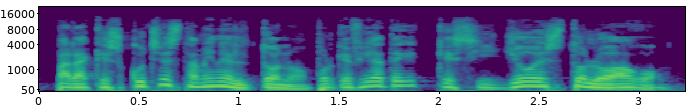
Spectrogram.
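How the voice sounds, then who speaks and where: A man's voice: medium pitch, animated, a little mellow, no room sound, studio quality. A man giving a live online sales lesson, talking casually to listeners and acting out example sales conversations. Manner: conversational, acts out sales dialogues with pauses. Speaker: sales trainer. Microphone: close microphone.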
